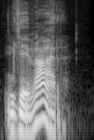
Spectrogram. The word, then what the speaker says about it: llevar: To begin with, I'm going to give you a new verb, and this verb is llevar. Llevar. Now, you should already be thinking, I know how to spell that, because the first sound, llevar, the first sound is double L, double L-E-V-A-R, llevar.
